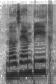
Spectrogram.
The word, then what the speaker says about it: Mozambique: Do you pronounce it Mozambique or Mozambique? Mozambique, but like if you're saying it in Spanish, it's like Mozambique.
